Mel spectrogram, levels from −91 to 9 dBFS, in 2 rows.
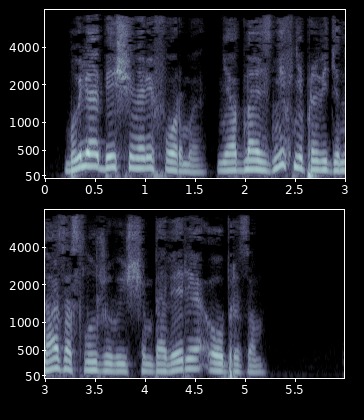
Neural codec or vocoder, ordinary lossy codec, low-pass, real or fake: codec, 44.1 kHz, 7.8 kbps, DAC; MP3, 32 kbps; 7.2 kHz; fake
